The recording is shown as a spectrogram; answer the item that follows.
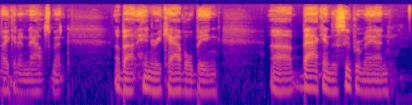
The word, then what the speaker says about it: Cavill: The Henry Cavill, rhymes with travel, news that I had, the rumors turned out to be unfounded.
